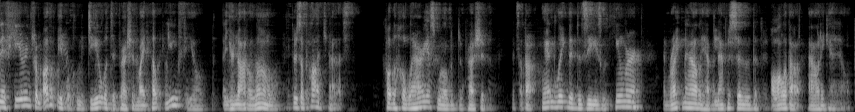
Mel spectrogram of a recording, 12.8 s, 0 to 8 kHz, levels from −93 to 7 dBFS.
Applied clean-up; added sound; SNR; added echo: neural mask model DeepFilterNet 3.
